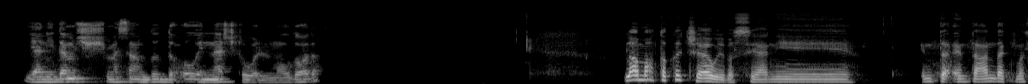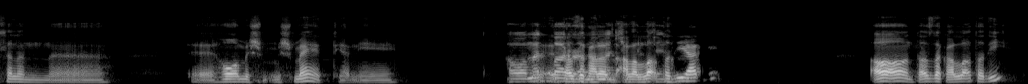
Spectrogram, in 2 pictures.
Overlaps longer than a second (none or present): present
